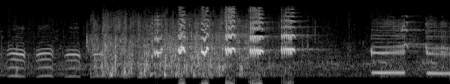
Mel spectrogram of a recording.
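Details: Purple swamphen starting with three brief nasal, downslurred notes. A rough burst of overlapping squawks and clicks follows, ending in two longer, flat, nasal honks.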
